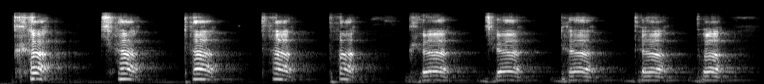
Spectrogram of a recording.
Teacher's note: Mahaprana, a lot of breath you have to use, a lot of effort you have to make.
